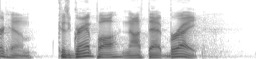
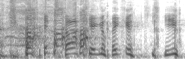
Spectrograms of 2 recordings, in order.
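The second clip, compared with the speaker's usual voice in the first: laughing; 12 semitones higher than usual. Real, not acted. Reads retold line amid laughter.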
